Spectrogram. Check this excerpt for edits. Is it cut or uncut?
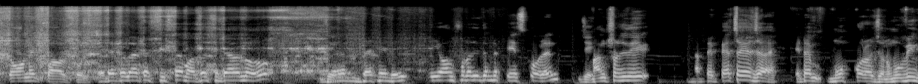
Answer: uncut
